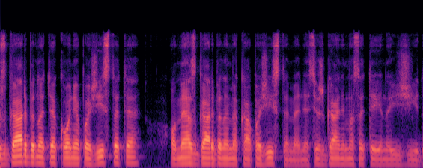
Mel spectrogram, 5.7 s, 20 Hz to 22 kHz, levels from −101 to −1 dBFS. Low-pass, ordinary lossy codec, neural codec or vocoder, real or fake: 10.8 kHz; Opus, 32 kbps; none; real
